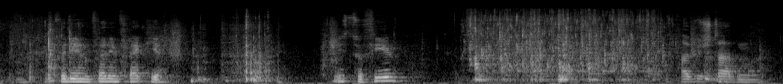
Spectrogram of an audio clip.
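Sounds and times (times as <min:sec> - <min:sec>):
speech: 0:00.6 - 0:01.9, 0:03.3 - 0:04.1, 0:06.8 - 0:07.8
carpet cleaner liquid pouring into a carpet cleaning machine: 0:04.6 - 0:06.9.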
